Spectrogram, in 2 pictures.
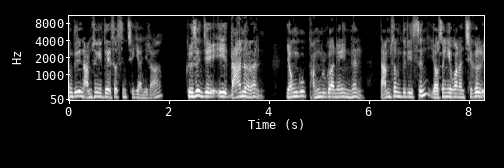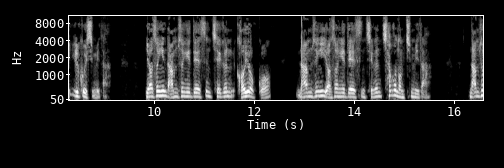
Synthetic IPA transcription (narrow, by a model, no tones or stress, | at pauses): ŋdɯɾinamsʰʌŋe̞de̞esʰʌs͈ɯnt͡ɕʰe̞ɡiaɲiɾa | kɯɾe̞s̬ʰʌind͡ʑe̞inanɯn | jʌŋɡuk̚paŋmuɭɡwane̞inːɯnː | a̰msʰʌŋdɯɾis͈ɯnjʌsʰʌŋe̞ɡwanɦant͡ɕʰe̞ɡɯɾiɭk͈ois͈ɯmɲid̥a̰ | jʌs̬ʰʌŋinamsʰʌŋe̞de̞es͈ɯnt͡ɕʰe̞ɡɯnkʌiʌp̚k͈o | nams̬ʰʌŋijʌsʰʌŋe̞de̞es͈ɯnt͡ɕʰe̞ɡɯnt͡ɕʰaɡonʌmt͡ɕʰimɲida̰ | namsʰʌ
